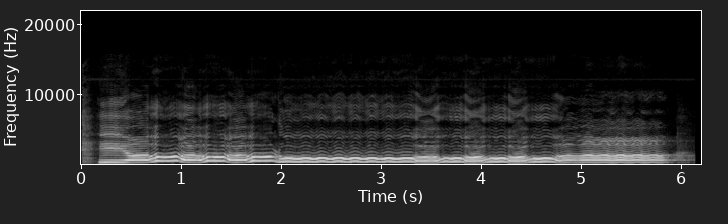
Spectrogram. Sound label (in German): kehlkopfschlag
